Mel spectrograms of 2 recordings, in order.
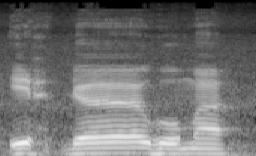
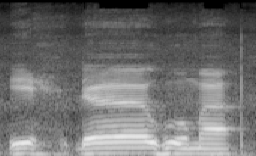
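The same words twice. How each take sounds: Both takes have the same delivery.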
